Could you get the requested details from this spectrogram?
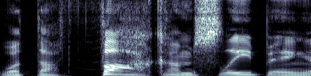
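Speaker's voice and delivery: loud shouted, yelled outburst. Retelling how the wife yelled when woken: imitating Leah yelling. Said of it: "Leah yelled at me, like".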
